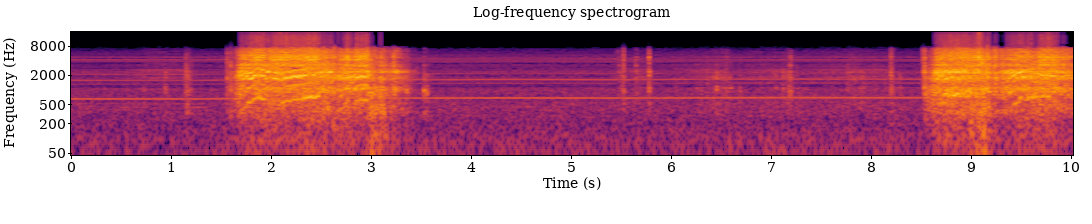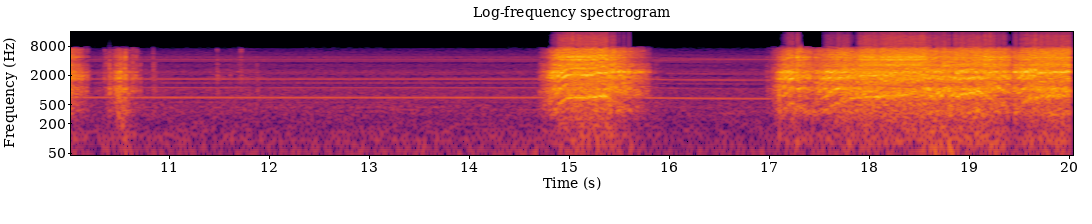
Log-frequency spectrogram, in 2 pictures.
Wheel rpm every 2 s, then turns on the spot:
0, 80, 0, 0, 100, 10, 0, 60, 40, 170.
none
